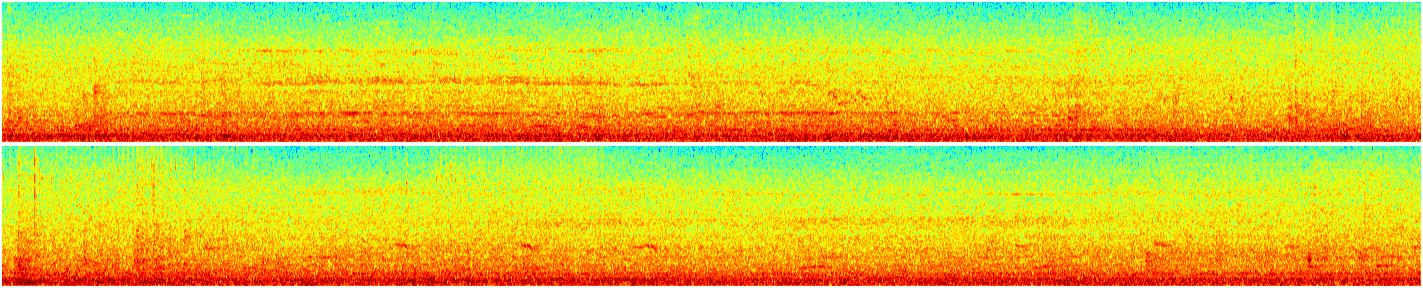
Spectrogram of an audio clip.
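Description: Steady running noise of an engineering locomotive slowly hauling a new passenger train along depot track, with a few faint clicks partway through.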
